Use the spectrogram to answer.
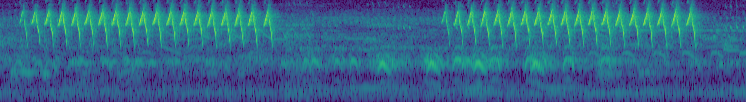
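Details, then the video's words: Chipping Sparrow gives two dry, rapid trills of about twenty identical chips each, high and mechanical, almost insect-like, with faint lower calls in the pause. Its chipping trill varies in tempo. "the chipping sparrow song is a chipping Trill with varying Tempo and may sound insect-like or mechanical"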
